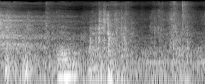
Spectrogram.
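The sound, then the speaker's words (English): A folding chair is opened for a grandmother to sit on, with a few scraping, clunking bursts of metal and fabric over about two seconds, while faint voices murmur in the background. “Open the chair.”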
